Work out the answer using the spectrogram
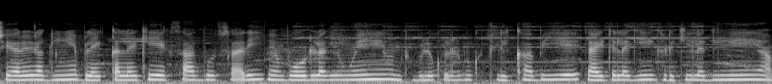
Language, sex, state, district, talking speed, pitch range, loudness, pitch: Hindi, female, Bihar, Muzaffarpur, 240 wpm, 205-220 Hz, -14 LUFS, 210 Hz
